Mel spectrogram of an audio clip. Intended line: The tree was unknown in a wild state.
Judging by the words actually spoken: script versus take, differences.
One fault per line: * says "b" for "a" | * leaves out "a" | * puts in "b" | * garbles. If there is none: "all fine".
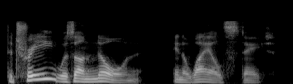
all fine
